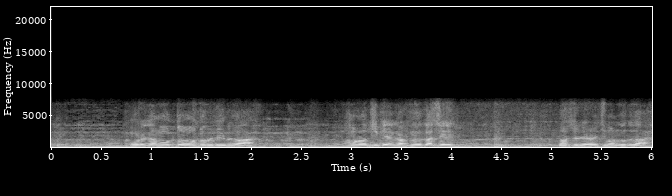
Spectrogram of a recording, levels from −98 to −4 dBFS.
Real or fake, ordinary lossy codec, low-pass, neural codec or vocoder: fake; Opus, 24 kbps; 7.2 kHz; codec, 16 kHz, 4 kbps, FreqCodec, smaller model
